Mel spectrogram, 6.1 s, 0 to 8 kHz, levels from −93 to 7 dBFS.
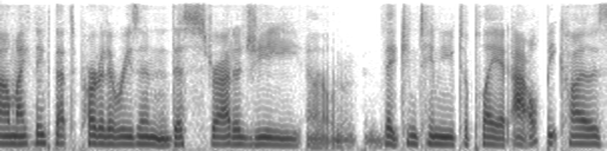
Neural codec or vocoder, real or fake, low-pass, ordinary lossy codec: codec, 16 kHz, 0.5 kbps, FunCodec, trained on LibriTTS, 25 frames a second; fake; 7.2 kHz; AAC, 48 kbps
